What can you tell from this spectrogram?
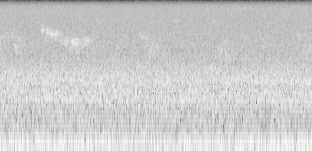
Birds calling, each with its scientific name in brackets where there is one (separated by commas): Black-capped Chickadee (Poecile atricapillus), Red-eyed Vireo (Vireo olivaceus)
